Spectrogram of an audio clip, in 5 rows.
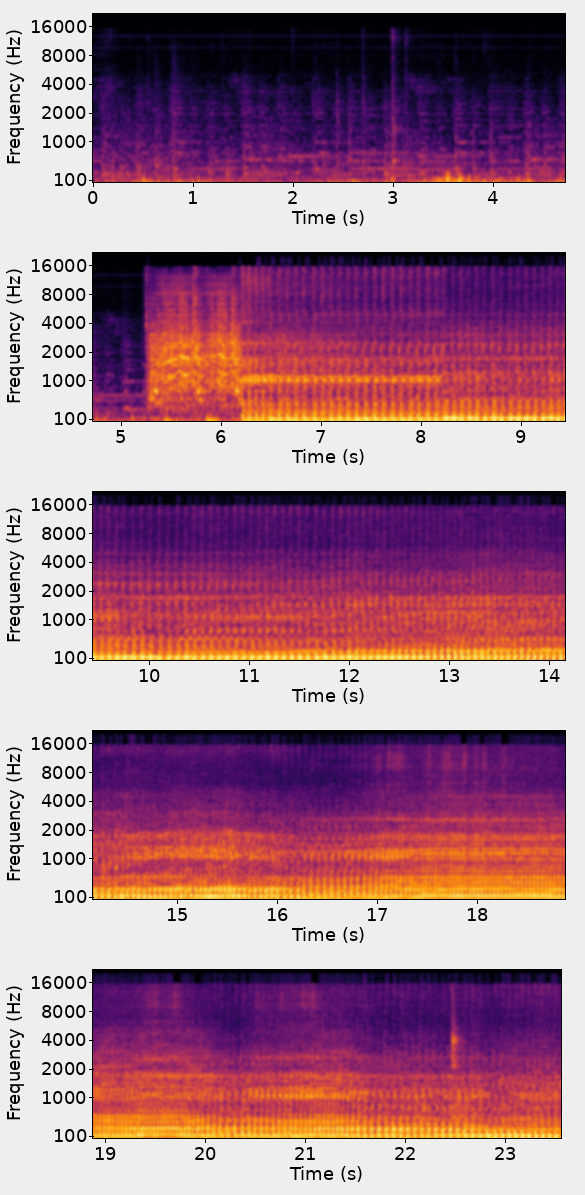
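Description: A modified Polaris Outlaw 500 quad's engine cranks and catches after a few quiet seconds, then settles into a loud, steady, close idle with a slight rhythmic clatter.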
